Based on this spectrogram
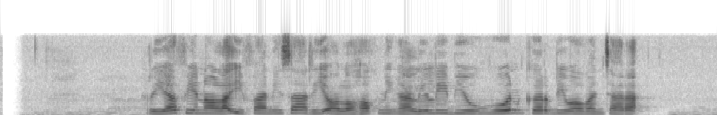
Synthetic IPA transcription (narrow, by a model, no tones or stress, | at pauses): riafinɔlaifanisaɾiɔlɔɦɔk̚niŋalilibiuŋɦunkɨrdiwawaɲt͡ʃaɾa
